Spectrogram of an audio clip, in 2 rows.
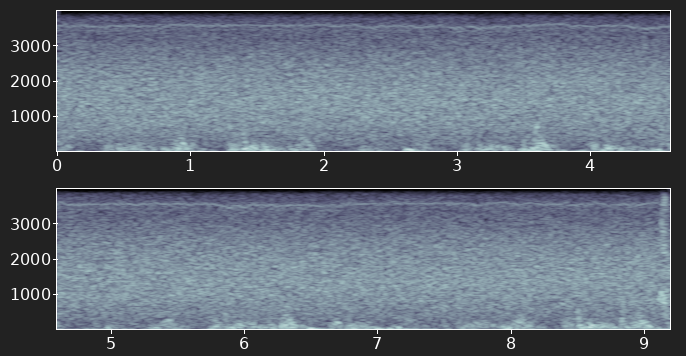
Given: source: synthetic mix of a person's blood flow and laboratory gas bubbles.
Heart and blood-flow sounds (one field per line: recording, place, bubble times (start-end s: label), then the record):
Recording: Doppler ultrasound of blood flow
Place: precordium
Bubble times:
9.08-9.20 s: bubbles
From the record:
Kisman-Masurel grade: 211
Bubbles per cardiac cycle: several, 3 to 8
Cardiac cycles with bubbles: 1 to 10%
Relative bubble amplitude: barely perceptible (0.100 to 0.250)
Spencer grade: 1 (occasional bubble signal discernible with the cardiac motion signal, with majority of cardiac periods free of bubbles)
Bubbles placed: anywhere in the cardiac cycle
